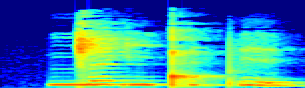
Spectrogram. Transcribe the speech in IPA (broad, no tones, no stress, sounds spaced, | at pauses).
ŋ͡ǁ ɛ ɡ iː ǃʰ ɪ ɡ pʼ ɪ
